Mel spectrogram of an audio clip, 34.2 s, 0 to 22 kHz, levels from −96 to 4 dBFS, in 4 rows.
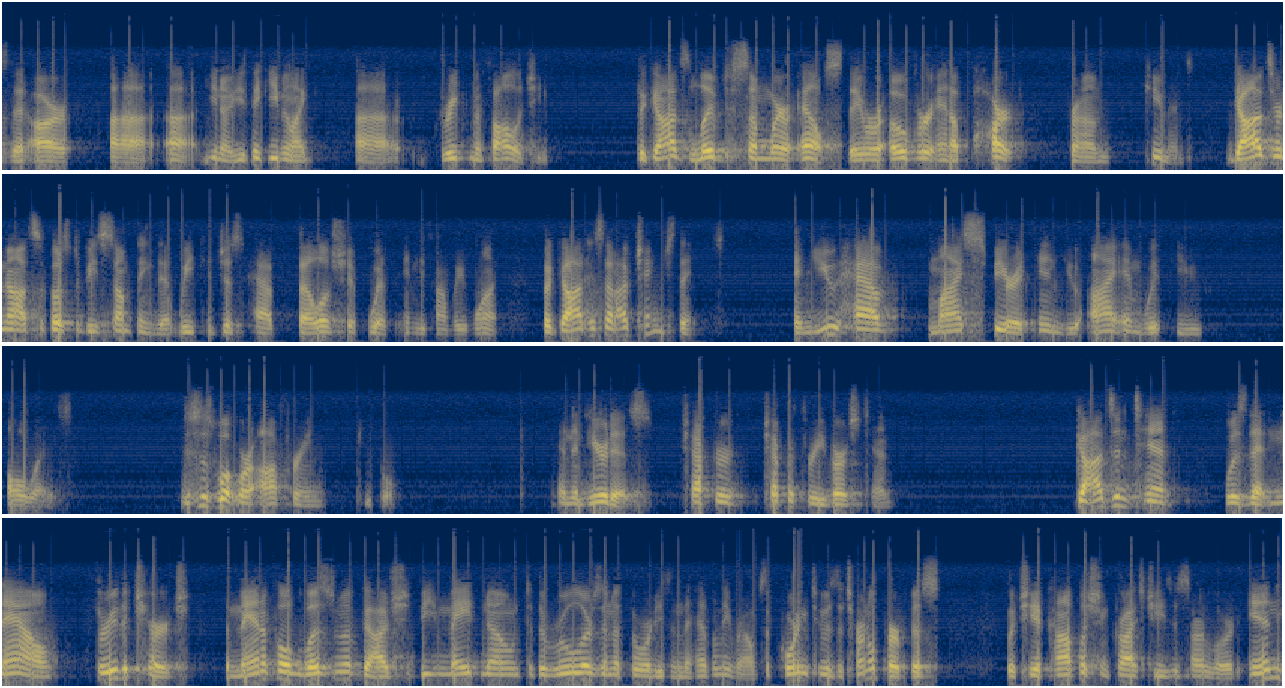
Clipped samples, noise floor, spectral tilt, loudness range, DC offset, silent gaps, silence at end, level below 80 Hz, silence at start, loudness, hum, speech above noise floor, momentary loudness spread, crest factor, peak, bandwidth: under 0.1%; -70 dBFS; -5 dB/octave; 5 LU; under 0.1%; none; 0 s; -54 dBFS; 0 s; -23 LUFS; none; 48 dB; 13 LU; 22 dB; 0 dBFS; 14 kHz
